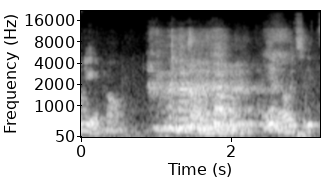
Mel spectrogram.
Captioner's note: laughter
